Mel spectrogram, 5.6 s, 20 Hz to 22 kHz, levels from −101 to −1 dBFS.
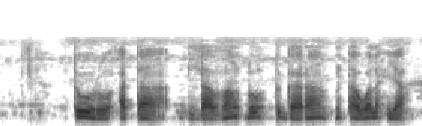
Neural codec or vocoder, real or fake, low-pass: none; real; 7.2 kHz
